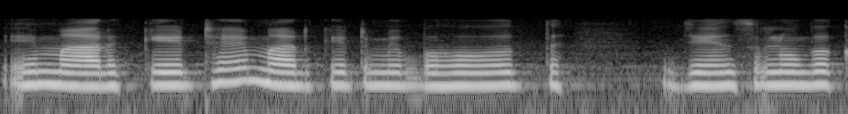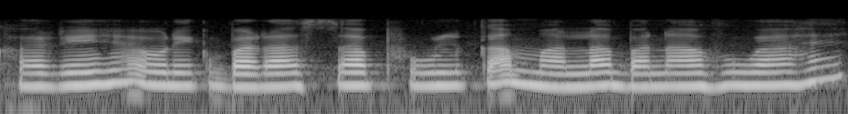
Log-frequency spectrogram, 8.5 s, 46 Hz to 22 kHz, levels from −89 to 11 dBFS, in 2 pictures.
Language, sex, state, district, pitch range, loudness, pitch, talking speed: Hindi, female, Chandigarh, Chandigarh, 215-225 Hz, -16 LUFS, 220 Hz, 140 wpm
